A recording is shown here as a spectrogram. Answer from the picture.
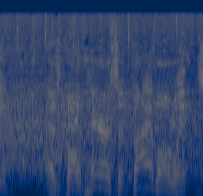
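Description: Quiet NBA television broadcast audio: a commentator speaking over the sound of the game, with a basketball bouncing on the court.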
